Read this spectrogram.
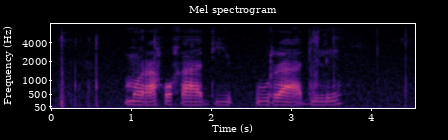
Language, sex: Tswana, male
